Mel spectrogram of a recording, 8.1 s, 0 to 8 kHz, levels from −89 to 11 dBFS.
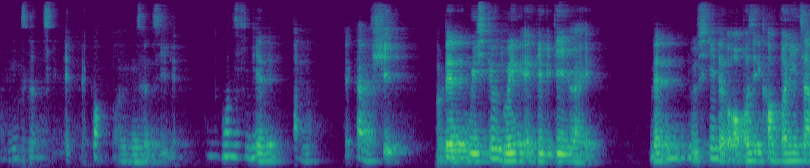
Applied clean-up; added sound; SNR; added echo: neural mask model DeepFilterNet 3.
